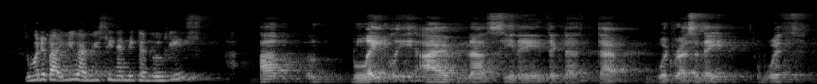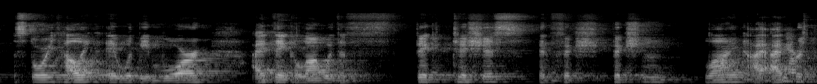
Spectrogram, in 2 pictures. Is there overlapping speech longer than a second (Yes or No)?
No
